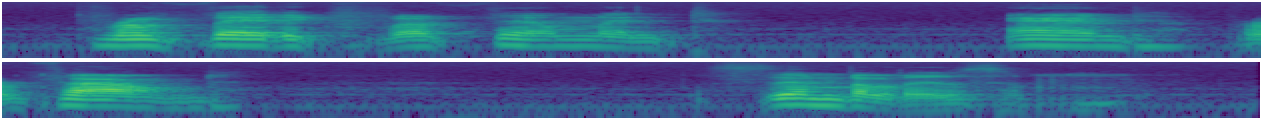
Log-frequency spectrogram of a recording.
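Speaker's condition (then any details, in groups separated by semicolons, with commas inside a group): Cerebral palsy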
